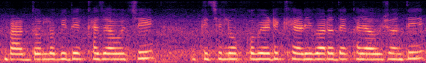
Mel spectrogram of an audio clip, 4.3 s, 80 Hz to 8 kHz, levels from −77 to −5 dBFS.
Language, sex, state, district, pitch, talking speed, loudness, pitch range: Odia, female, Odisha, Khordha, 265 Hz, 125 wpm, -12 LUFS, 260-270 Hz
